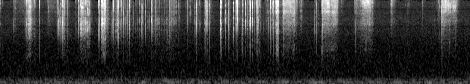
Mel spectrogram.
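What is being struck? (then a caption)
Metal bead fringe necklace. Long nails scratch the beads of a gold-tone metal necklace with a chain fringe, then the fringe is held up and ruffled. Quick, bright scratching and jingling bursts come and go over a steady low hum.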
